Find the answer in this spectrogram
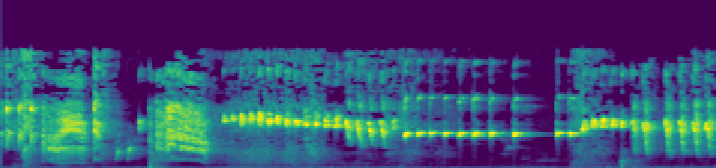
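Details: Long-tailed shrike singing loudly and energetically: harsh scratchy bursts, then a long run of thin high whistled notes, some sustained and stepping downward, with rapid chattering trills.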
